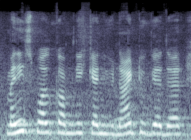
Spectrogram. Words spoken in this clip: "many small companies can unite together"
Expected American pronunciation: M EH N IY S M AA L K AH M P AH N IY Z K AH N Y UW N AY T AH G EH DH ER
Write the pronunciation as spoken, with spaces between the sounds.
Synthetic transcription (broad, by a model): M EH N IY S M AA L K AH M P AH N IY K AH N Y UW N AY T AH G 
